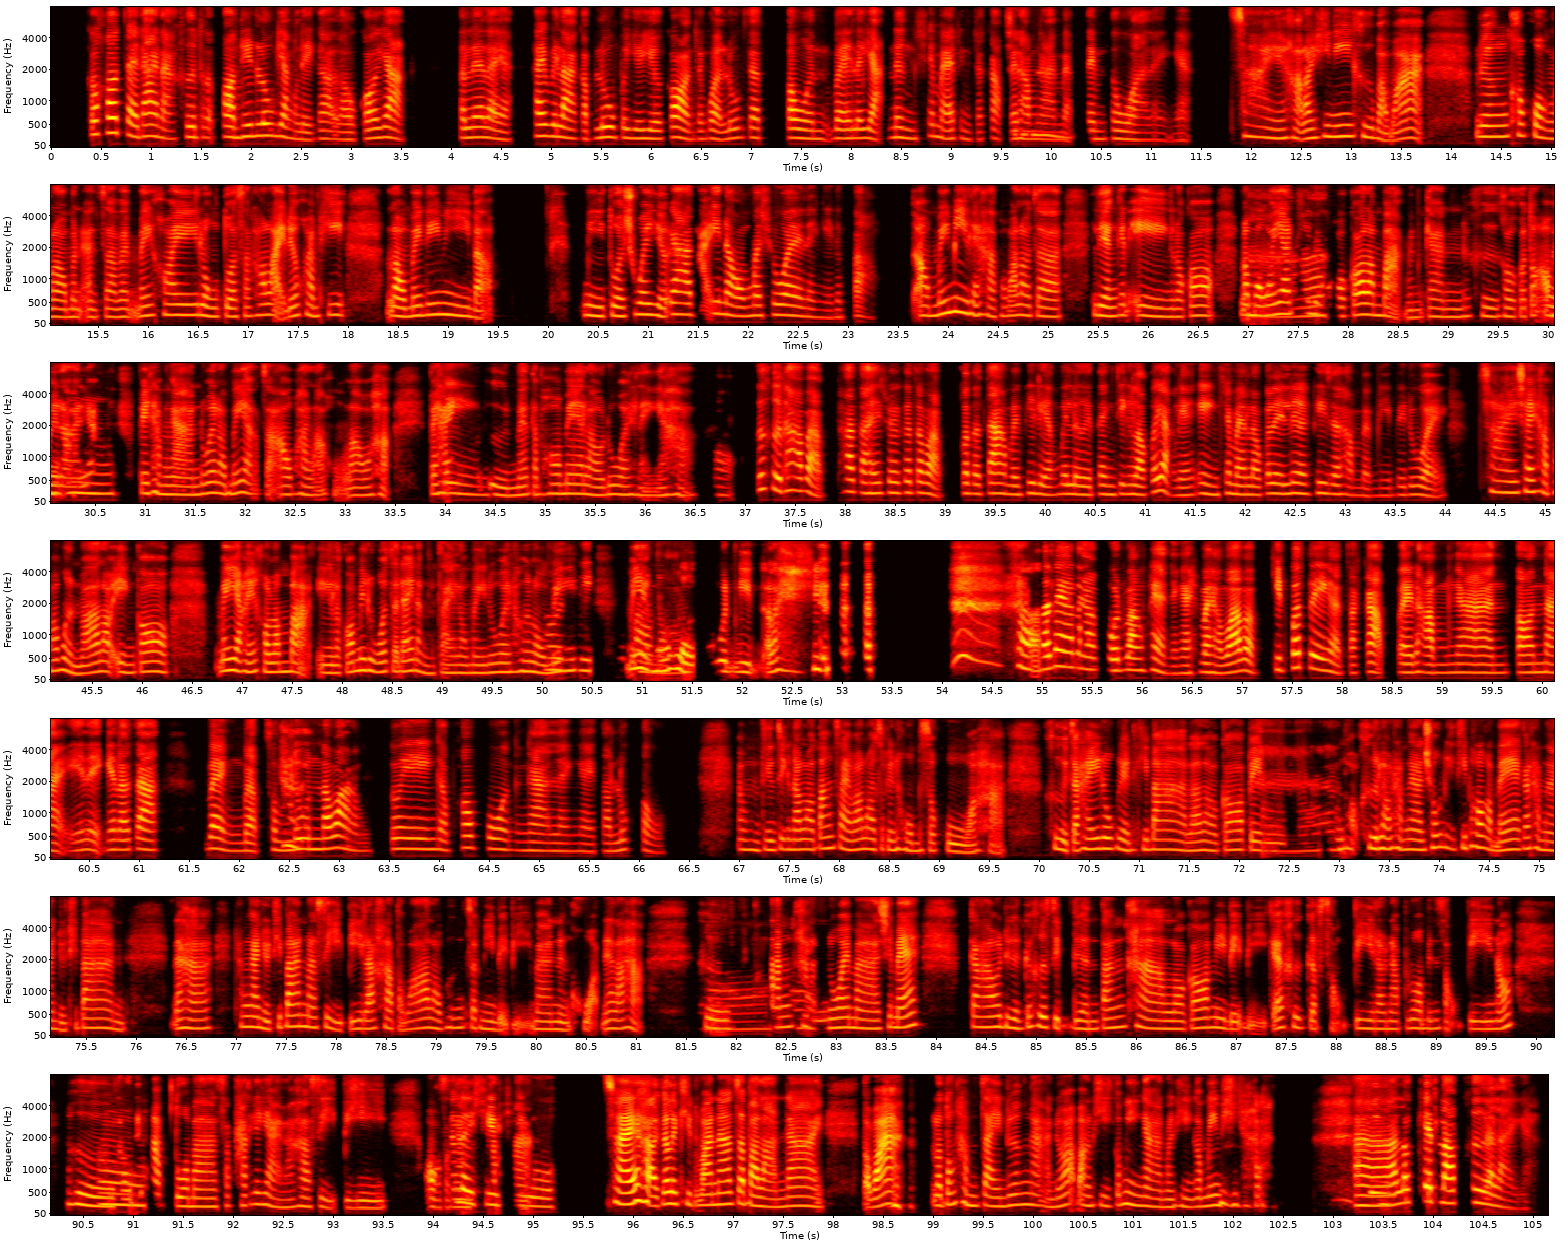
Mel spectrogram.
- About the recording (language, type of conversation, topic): Thai, podcast, คุณมีวิธีหาความสมดุลระหว่างงานกับครอบครัวอย่างไร?
- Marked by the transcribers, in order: laughing while speaking: "อะไรงี้"; laugh; unintelligible speech; chuckle; laughing while speaking: "มีงาน"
